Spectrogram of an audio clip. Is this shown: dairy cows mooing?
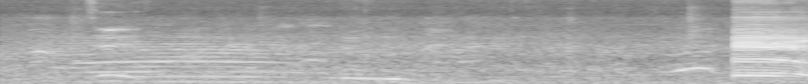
yes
